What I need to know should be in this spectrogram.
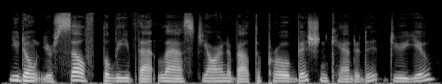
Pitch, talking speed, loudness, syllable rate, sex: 155 Hz, 175 wpm, -20 LUFS, 5.4 syllables/s, female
